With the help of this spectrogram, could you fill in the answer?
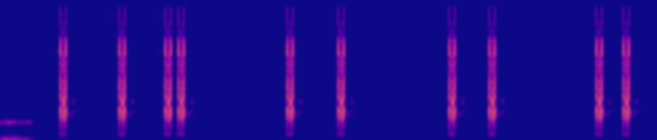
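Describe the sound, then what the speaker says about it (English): Sharp, isolated clicks from typing on an on-screen keyboard arrive singly and in quick pairs at an uneven pace, close and fairly quiet against a near-silent room. "you can hear that clicking, but that's just me typing"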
